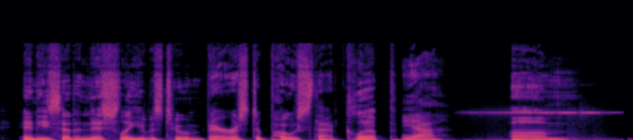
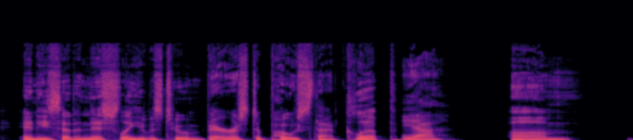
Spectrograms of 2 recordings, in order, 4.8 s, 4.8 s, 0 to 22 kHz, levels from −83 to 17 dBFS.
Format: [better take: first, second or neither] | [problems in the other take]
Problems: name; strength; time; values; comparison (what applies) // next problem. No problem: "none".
second | alarm; noticeable; from 3.5 s on; peak 9 dB below the speech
